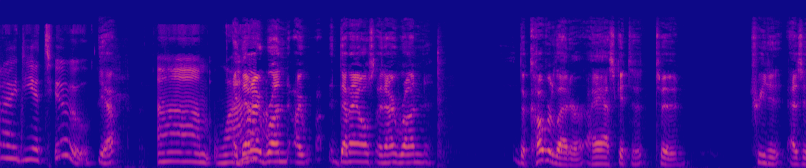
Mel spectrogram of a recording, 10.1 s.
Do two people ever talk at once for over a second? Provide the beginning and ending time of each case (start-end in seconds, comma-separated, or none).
none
